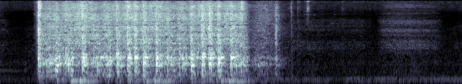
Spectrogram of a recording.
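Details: Chevy LS-swap engine: the starter cranks steadily at about three turns a second for three seconds but the engine never fires. The owner reports no spark and is unsure whether the fuel pump is switching on.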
